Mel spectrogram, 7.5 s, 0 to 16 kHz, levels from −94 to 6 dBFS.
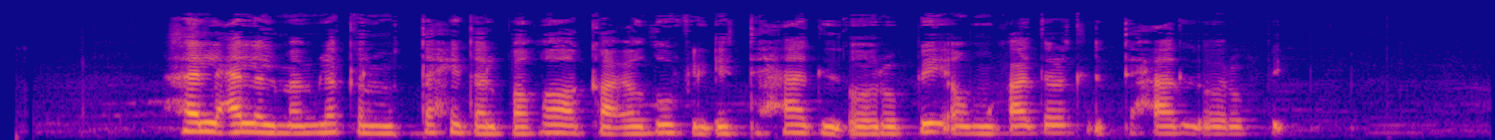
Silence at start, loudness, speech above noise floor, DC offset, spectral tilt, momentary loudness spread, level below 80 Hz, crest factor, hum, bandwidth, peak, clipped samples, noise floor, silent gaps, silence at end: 0.85 s; -25 LUFS; 38 dB; under 0.1%; -6 dB/octave; 11 LU; -74 dBFS; 20 dB; none; 11 kHz; -4 dBFS; under 0.1%; -62 dBFS; none; 1.05 s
